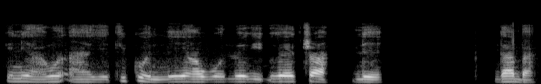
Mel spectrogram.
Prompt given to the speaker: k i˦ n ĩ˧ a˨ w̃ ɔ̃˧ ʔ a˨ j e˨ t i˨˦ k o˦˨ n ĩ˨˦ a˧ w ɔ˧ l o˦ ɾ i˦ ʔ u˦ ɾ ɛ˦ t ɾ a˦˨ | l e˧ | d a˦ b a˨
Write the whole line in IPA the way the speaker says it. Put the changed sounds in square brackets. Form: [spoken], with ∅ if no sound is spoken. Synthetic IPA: k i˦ n ĩ˧ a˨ w̃ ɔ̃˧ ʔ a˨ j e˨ t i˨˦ k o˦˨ n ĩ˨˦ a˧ w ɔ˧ l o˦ ɾ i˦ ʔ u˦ ɾ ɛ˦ t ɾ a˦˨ | l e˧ | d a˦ b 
